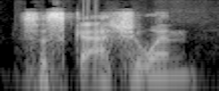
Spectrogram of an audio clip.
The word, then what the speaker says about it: Saskatchewan: Ryan McGinnis, Saskatchewan. That's how it's pronounced.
